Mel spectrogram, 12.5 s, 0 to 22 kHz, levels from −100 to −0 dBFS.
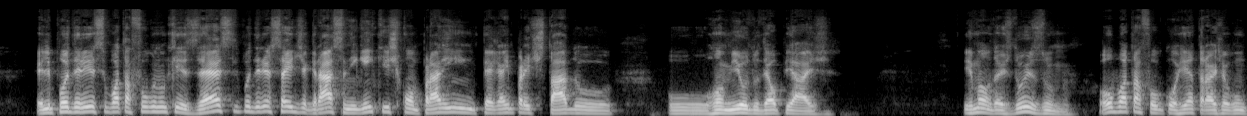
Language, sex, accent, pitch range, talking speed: Portuguese, male, Brazilian, 110-155 Hz, 165 wpm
